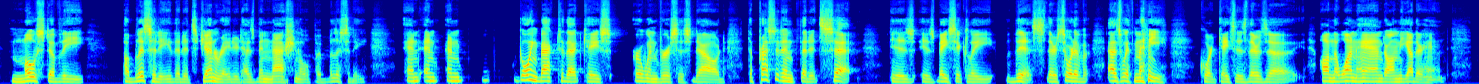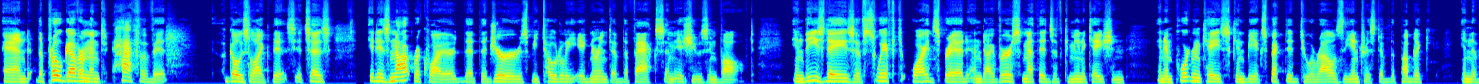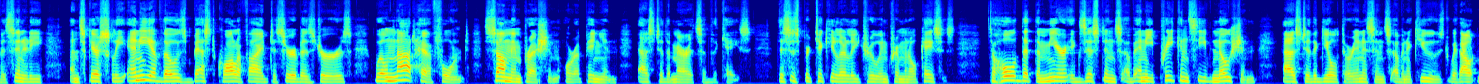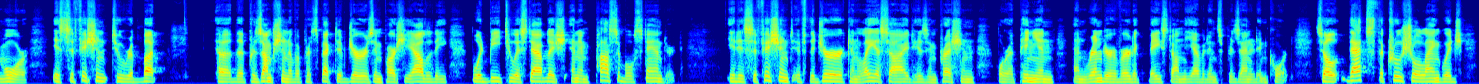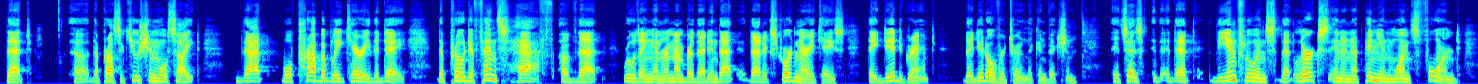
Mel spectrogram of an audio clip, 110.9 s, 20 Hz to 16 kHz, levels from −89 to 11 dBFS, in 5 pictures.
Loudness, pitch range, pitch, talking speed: -22 LUFS, 125-155 Hz, 135 Hz, 135 wpm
